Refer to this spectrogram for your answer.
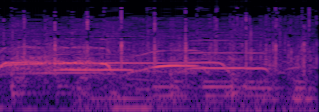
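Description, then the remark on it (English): A live audience cheers and applauds loudly as a renowned musician is introduced, with whoops and shouts riding over a dense wash of clapping that holds steady throughout. “Ladies and gentlemen, let's get ready to scream and clap. Put your hands together for the one and the only world-renowned …”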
